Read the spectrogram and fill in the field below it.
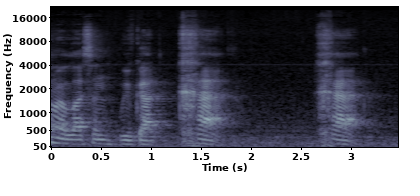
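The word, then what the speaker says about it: خ: Kha is not so hard to pronounce as the ha. It shouldn't take so long for you to figure out. If you speak any German, it'll sound very familiar to you.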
